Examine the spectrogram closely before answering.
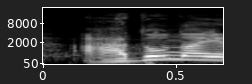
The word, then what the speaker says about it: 아도나이: 여호와라는 히브리 단어가 나오면 그들은 자동적으로 여호와 라고 발음하지 않고 아도나이 라고 발음합니다 주님 그래서 이 영어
